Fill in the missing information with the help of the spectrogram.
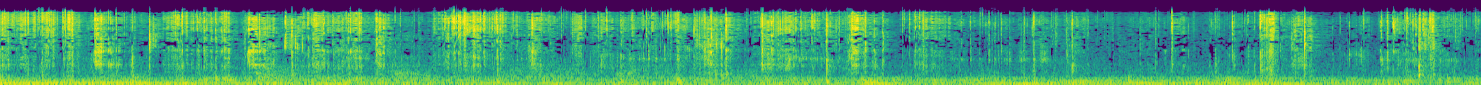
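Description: A knife with a yellow handle carves a solid, hand-sized, rectangular white soap bar with a dark surface layer, scored in a grid pattern and held in the palm over a wooden surface, crunching off small cube-shaped chips. Dense, crisp, bright crunches and crackles come in rapid, uneven bursts with very little low end, each snap dying away almost instantly.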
